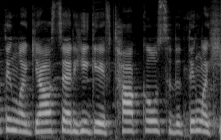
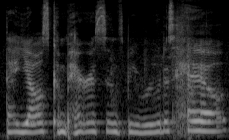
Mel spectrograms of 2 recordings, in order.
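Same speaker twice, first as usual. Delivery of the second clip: whispered aside; 8 dB quieter than usual. Real, not acted. Aside while reading chat.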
